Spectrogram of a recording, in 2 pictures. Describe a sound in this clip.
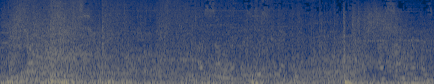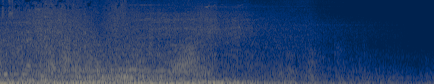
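Loud game battle effects crash and boom, then fade away.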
